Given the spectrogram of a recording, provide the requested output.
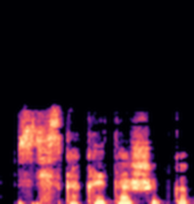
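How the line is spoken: Mumble. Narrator (Russian): промямлил Анвин

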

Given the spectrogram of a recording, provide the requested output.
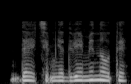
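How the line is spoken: Hoarse plea. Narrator (Russian): хрипло попросила она

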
